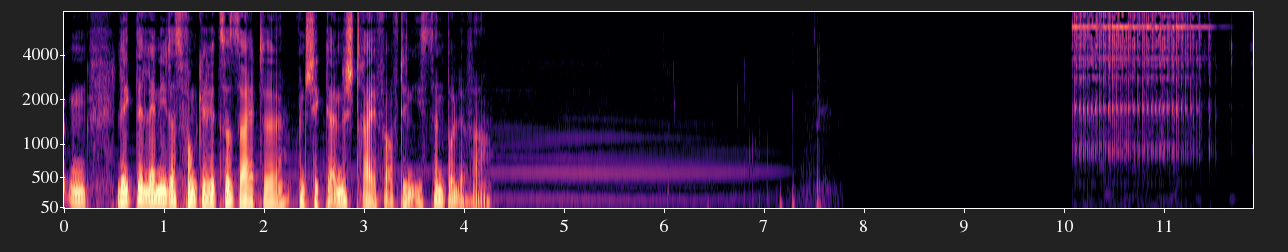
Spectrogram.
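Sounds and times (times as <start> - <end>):
speech: 0.0 - 4.4
small alarm clock bell ringing: 10.1 - 11.8.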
